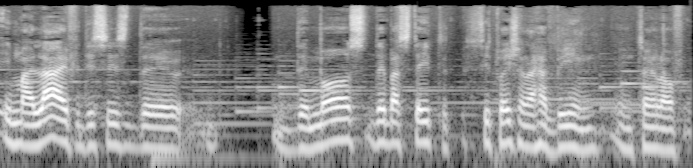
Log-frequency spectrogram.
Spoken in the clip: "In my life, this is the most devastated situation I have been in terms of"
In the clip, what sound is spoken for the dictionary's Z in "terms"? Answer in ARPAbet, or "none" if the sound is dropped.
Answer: none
